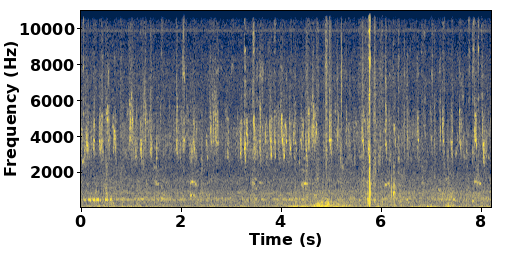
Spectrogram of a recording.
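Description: Small birds chirping repeatedly, with one sharp click nearly six seconds in.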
